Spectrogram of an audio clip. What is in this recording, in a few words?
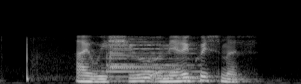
noisy voice long; Speech-enhancement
